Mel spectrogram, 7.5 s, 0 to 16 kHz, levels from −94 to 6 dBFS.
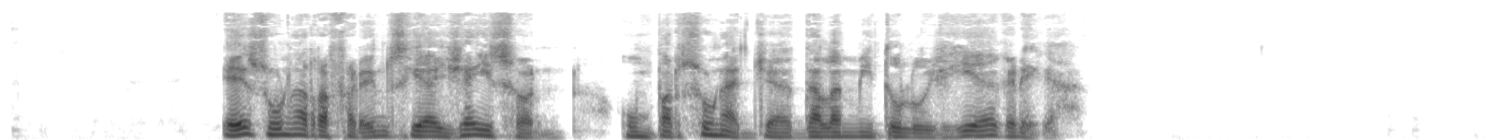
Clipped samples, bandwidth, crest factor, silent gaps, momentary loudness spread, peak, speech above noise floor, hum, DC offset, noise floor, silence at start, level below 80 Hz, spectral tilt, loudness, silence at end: under 0.1%; 11.5 kHz; 22 dB; none; 10 LU; -6 dBFS; over 64 dB; none; under 0.1%; under -90 dBFS; 1.1 s; -56 dBFS; -6.5 dB/octave; -27 LUFS; 2.15 s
